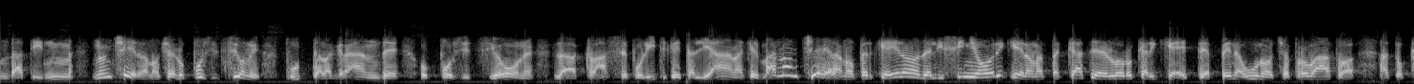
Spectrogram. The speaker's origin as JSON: {"language": "Italian", "town": "Crema", "region": "Lombardy", "country": "Italy", "tie": "born or raised there", "also_born_or_lived": "United States / United Kingdom / Russia", "said": "io sono un provinciale internazionale, mi piace questa definizione, mi piace molto. Io sono nato a Crema, vivo a Crema, però è vero che lavoro a Milano e che ho vissuto in America, in Inghilterra, in Russia"}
